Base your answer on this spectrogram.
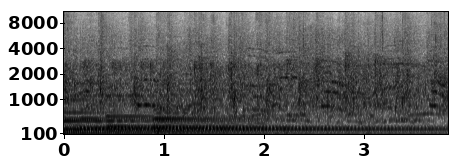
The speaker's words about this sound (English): Y'all clapping like your job is your provider.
